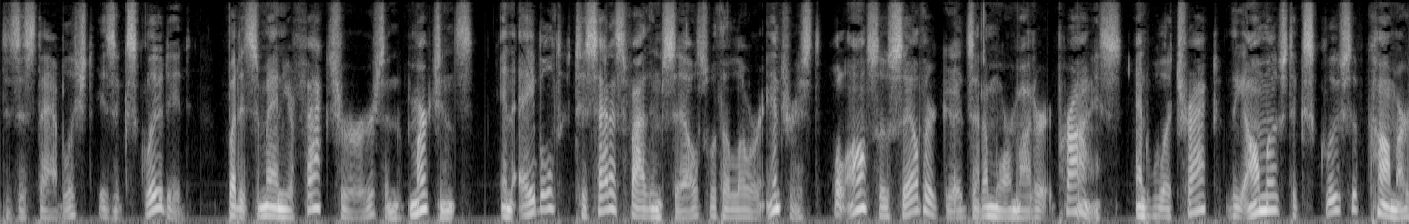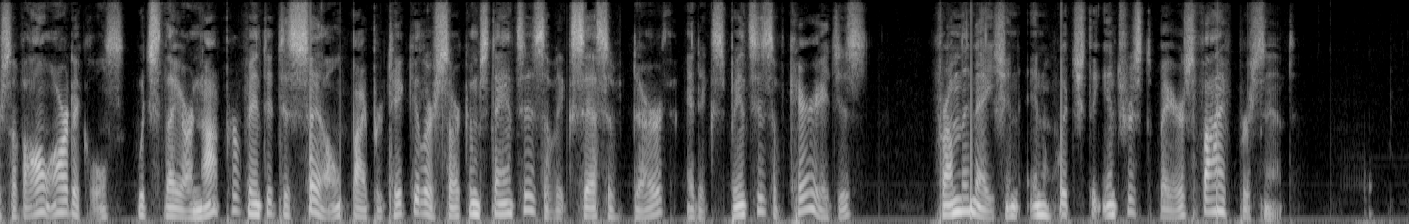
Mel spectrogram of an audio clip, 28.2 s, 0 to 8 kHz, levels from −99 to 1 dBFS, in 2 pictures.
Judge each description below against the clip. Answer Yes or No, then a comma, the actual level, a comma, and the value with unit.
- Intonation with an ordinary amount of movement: No, wide, 7.8 semitones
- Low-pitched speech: Yes, low, 115 Hz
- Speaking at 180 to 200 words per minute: No, average, 140 wpm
